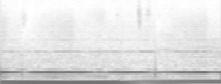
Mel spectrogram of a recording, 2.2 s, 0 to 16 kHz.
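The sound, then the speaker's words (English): A dry Udo Super 6 synthesizer plays with no added reverb, producing steady, sustained tones over a low drone that shifts to a new note partway through. Faint, brief clicks sit on top, and no voices are heard. “I had the Udo Super 6 synthesizer playing some arpeggiated notes, now that I hear it dry.”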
